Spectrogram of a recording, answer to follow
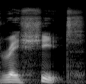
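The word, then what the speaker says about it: Bereshit: of it's called Genesis Genesis comes from a Hebrew word it's pronounced race sheet and it just means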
